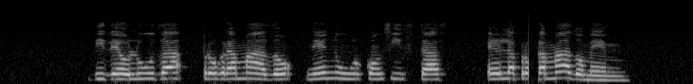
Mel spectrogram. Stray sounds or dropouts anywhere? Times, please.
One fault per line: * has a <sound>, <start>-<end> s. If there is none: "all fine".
* has a dropout, 5.3-5.4 s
